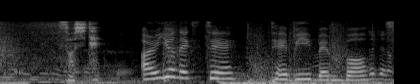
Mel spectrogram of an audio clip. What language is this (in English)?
Japanese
